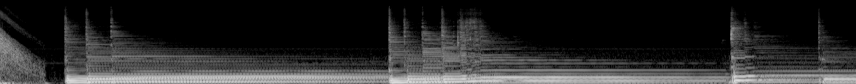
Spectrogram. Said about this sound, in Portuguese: Vou lá quentar uma água e tu segue na gaita, …. Deixa pra mim. A gaita sim é pra se ouvir tomando mate também, compadre.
